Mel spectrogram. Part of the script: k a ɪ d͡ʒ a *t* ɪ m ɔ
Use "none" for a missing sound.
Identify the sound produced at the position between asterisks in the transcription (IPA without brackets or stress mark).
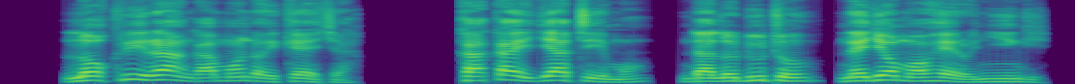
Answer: t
